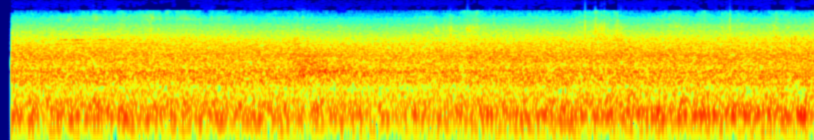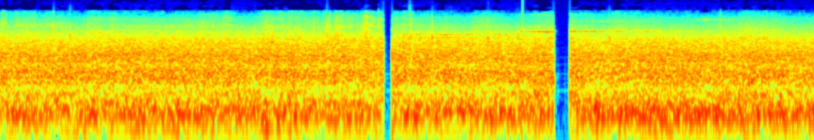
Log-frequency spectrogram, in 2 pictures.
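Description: Loud, steady rushing noise with no pitch, cut off twice for an instant about three quarters of the way through.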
